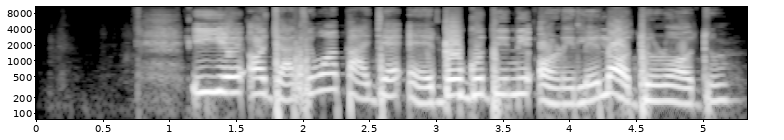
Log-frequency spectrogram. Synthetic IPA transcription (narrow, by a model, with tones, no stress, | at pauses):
i˧je˧ʔɔ˧d͡ʒa˨ti˨˦w̃ɔ̃˦taː˦˨d͡ʒɛ˦ʔɛ˨˦do˦ɡũ˦ti˦nĩ˦ʔɔ˦˨ɾ̃ĩ˨le˨˦lɔ˦˨dũ˦ɾ̃ũ˧˦ɔ˧dũ˦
